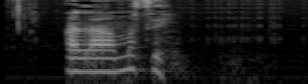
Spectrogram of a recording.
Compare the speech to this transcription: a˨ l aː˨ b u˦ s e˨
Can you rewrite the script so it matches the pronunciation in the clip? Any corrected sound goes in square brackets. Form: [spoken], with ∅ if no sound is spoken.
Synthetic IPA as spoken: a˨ l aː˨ [m] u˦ s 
